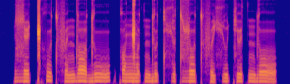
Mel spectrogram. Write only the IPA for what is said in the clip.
ɮeǁʰut fɘndɔ du | kɔŋ͡ǁotndut çotɮot fɘçucɨt ndo

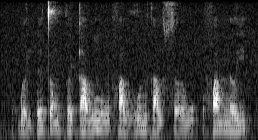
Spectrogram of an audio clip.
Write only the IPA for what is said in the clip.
ɓə˨˩˨jʔe˧˥t̪ə˧m kə˨˩jʈa˨˩˦wŋu˧ŋfa˨˩w ɣu˧nka˨˩˨w səː˨˩˦w | fa˧mnə˧˥j

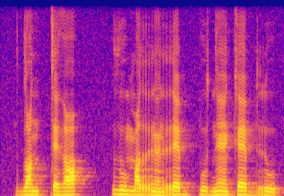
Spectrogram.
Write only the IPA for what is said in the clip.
dɑntːɛðɑ | ðumɑ rə̃ rɛbpːu dɛ̃ kɛbru

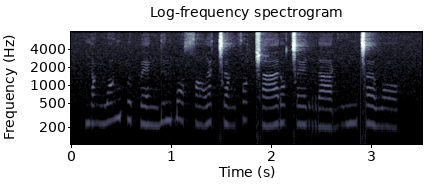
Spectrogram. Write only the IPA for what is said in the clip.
jɐŋðˤiŋpɘ pɛŋdɘŋ ɓɔsˤajɐ ǀɘŋsˤɨ ǁa ɾɔǀɛraɡʱiŋ ǀɐvɔ

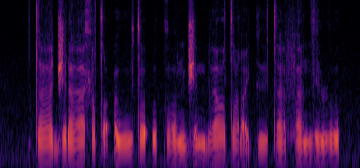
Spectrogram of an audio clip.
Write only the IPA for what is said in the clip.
taːd͡ʒɐ ɾaːxɘtˤo̰ ʔuːtɔʔo kɔnd͡ʒɛ mbɐːtˤɛ ɾḛkɨːtaː fanzɘɹo

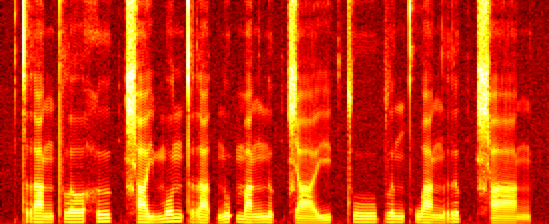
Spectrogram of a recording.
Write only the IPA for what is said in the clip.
tra˧ŋpʰlɤː˦˥hɯː˥˩k̚t͡ɕʰa˧j mo˥˩ntra˨˩t̚ nu˥˩ʔma˦˥ŋnɯ˨˩k̚t͡ɕa˩˦j | tʰuː˧plɯ˧ŋkʰwa˨˩ŋrɯ˥˩k̚ t͡ɕʰa˨˩ŋ

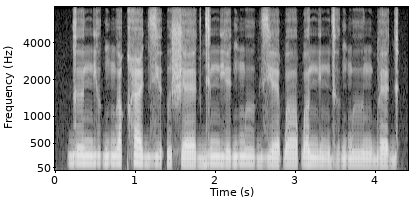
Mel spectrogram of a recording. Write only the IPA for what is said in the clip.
ɡɘːnʲjɯɡmɯ qʰeɡ zʲɘʔɯʃɛːɡ dʲʌnʲjeɡ mɯːɡzʲɛːɓʌːɓʌ nʲenʲdʱəɡmɯːn bɛɡ

